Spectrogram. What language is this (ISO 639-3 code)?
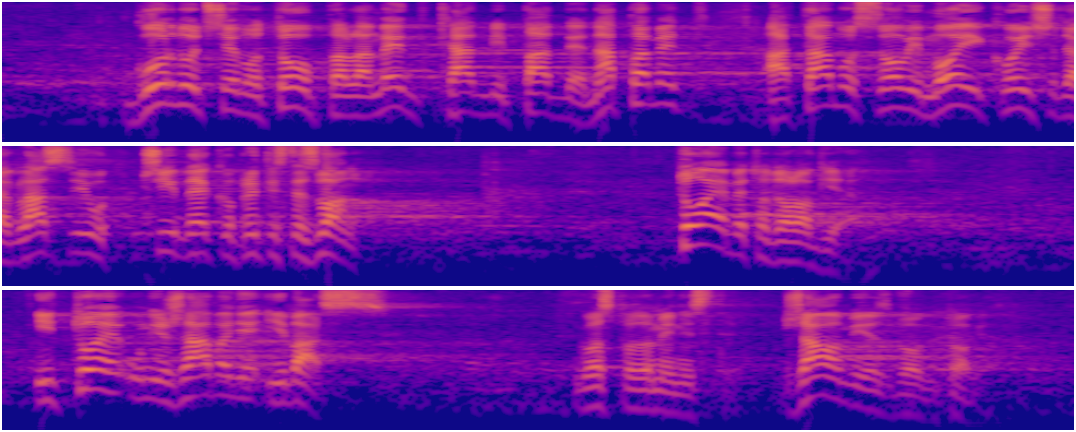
srp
